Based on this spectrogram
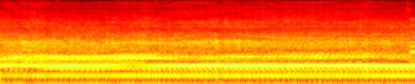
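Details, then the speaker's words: Flat engine, open bank-by-bank exhaust that doesn't join: loud, deep, even idle with steady burble and no knocks or misses; healthy engine. "marrant comment ça change le bruit d'un flat standard. Ah ouais. Parce que là quand... En plus c'est banc par banc, ça se rejoint pas."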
